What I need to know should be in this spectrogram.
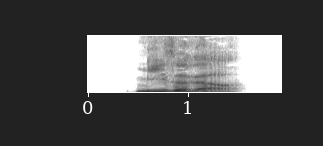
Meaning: inflection of mies: 1. strong/mixed nominative masculine singular comparative degree 2. strong genitive/dative feminine singular comparative degree 3. strong genitive plural comparative degree
- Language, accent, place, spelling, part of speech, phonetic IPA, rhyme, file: German, Germany, Berlin, mieserer, adjective, [ˈmiːzəʁɐ], -iːzəʁɐ, De-mieserer.ogg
